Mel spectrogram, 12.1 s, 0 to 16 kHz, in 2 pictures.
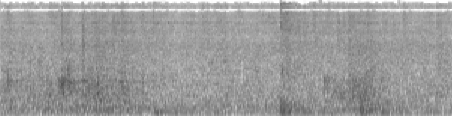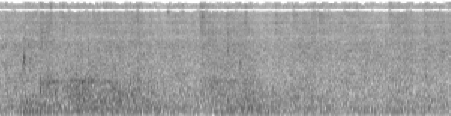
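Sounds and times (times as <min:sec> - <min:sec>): bowling pins clattering: 0:00.0 - 0:10.7
bowling balls rolling: 0:00.0 - 0:12.0.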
